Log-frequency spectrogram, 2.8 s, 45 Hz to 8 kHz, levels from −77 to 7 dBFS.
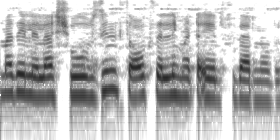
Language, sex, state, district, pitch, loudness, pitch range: Kannada, female, Karnataka, Dharwad, 230 Hz, -15 LUFS, 215-245 Hz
